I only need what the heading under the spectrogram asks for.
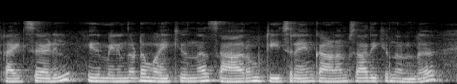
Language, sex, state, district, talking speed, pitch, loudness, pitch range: Malayalam, male, Kerala, Kollam, 130 wpm, 150 Hz, -13 LUFS, 140-160 Hz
